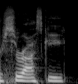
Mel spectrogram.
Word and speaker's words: Swarovski: I need to make a competitor for Swarovski crystals.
